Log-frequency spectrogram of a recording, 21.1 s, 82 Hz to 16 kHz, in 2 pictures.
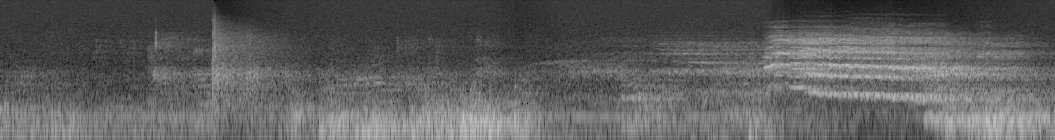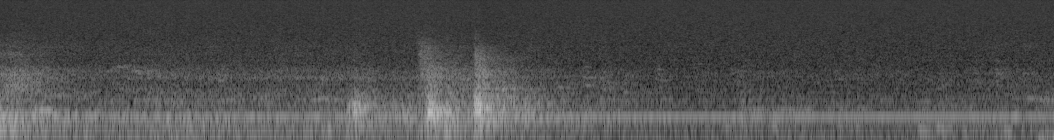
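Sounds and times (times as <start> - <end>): horse neighing: 5.5 - 11.2.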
